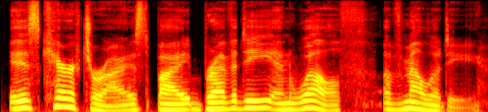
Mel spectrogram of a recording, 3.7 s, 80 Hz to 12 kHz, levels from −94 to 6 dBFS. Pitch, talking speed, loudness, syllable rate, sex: 140 Hz, 145 wpm, -17 LUFS, 5.3 syllables/s, male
